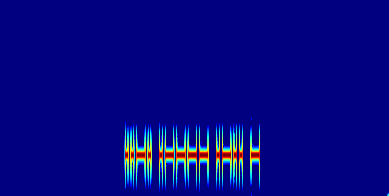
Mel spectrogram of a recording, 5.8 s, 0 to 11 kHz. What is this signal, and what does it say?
Morse code, heard as a keyed tone, about 28 wpm, 700 Hz. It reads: F1LT
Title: DXCC-100 Call Signs - 4 Characters - 28wpm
